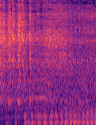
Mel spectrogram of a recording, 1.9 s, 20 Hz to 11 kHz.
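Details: 2024 Polaris Phoenix 200 after a loose spark plug wire was pushed back in, already warmed a little: a few quick cranks, then it catches and settles into a steady, even low putter; starts readily, runs smoothly.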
